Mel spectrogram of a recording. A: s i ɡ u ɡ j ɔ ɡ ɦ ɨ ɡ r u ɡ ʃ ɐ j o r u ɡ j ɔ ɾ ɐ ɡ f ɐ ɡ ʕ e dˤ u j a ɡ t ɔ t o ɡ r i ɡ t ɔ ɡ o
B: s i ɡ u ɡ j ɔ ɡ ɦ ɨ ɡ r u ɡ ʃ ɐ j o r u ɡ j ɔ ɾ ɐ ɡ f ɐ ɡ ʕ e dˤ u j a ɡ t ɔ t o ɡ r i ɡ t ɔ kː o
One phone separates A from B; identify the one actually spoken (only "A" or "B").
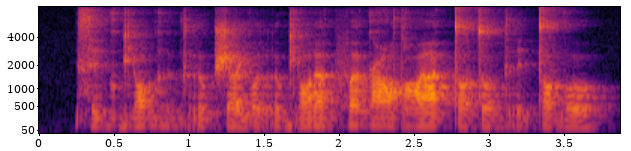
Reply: A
